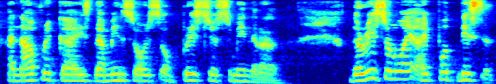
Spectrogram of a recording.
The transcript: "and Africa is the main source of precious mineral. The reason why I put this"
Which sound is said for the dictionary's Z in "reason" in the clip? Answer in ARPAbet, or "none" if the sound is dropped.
S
